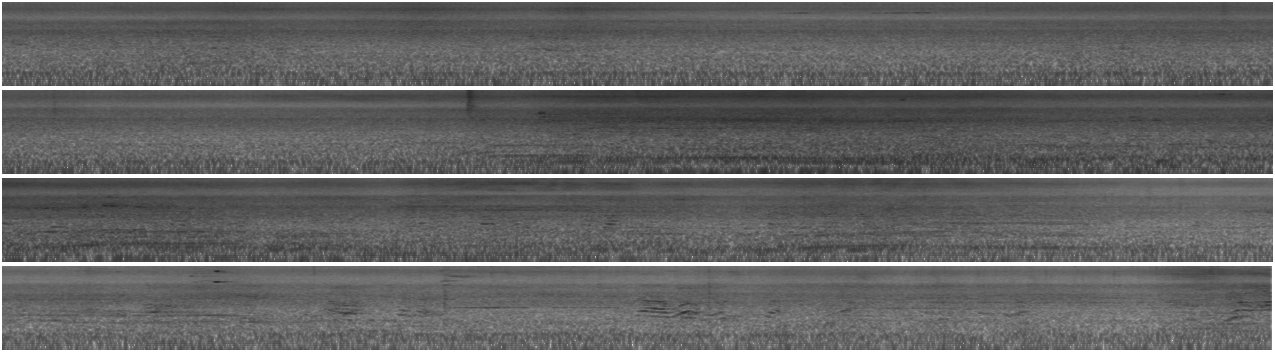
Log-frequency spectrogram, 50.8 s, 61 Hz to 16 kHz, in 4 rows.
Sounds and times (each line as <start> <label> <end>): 0.0 Traffic Sound 50.8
